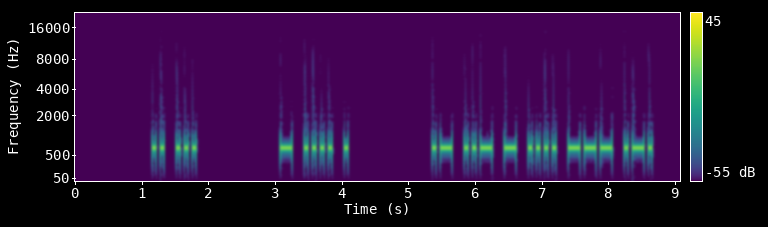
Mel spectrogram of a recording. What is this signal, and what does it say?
Morse code, heard as a keyed tone, about 21 wpm, 700 Hz. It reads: IS THE AUTHOR
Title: 3x Word-Spacing - Sets of 4 Words - 20wpm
